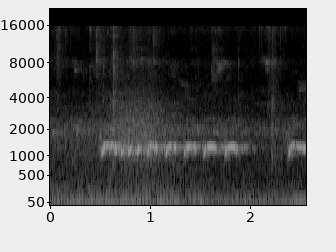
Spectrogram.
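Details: Zebra dove, local or crossbred type, giving a lure song for other doves to answer: one long, even run of rapid beaded cooing notes lasting over a second, then a fresh phrase beginning at the end.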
